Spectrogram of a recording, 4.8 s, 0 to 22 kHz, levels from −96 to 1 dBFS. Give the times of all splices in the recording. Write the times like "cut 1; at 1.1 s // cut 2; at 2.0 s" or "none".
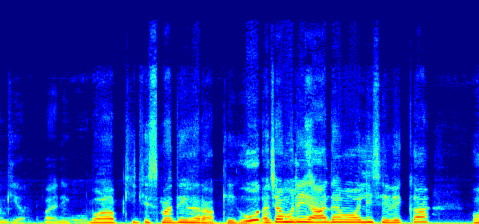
none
